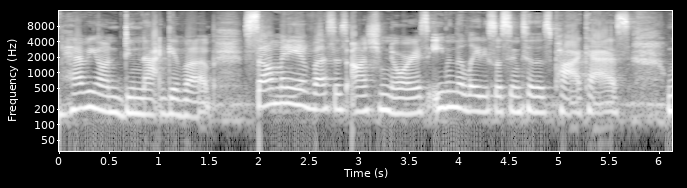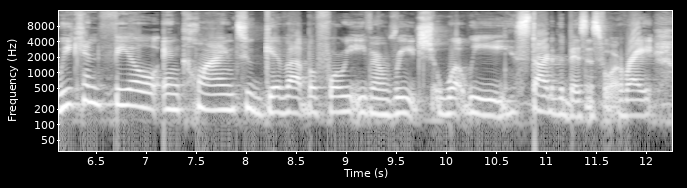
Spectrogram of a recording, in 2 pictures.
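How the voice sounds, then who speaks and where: A woman speaks with lively intonation at a fairly low pitch. Noticeable background noise is heard. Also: moderate pace, very even loudness. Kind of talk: pep talk. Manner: earnest, encouraging, direct address to listeners.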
